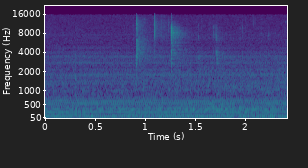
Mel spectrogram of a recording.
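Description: Faint wet mouth sounds of biting into and chewing a piece of raw honeycomb, a few soft clicks about a second in, over a low steady room hum.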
